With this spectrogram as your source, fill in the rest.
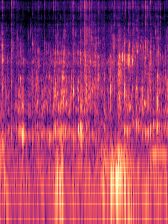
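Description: Tap water pours and splashes into a pot of rice set to soak, a quiet, close trickle with gurgling that swells toward the end; no talking.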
